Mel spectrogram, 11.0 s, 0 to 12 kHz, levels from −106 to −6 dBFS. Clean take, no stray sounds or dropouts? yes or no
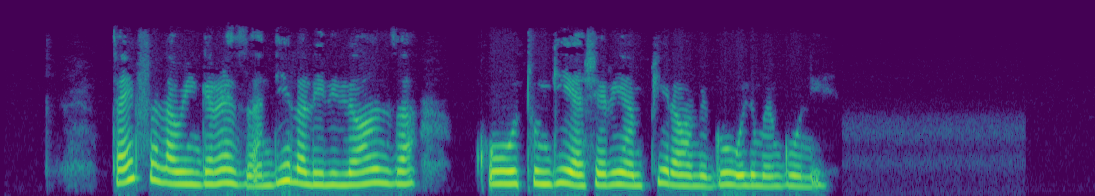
yes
